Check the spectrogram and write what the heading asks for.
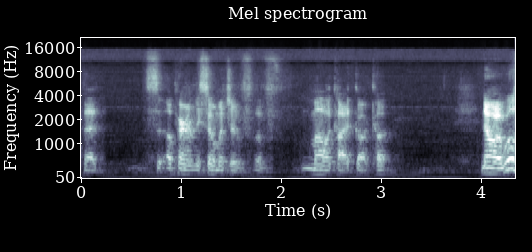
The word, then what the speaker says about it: Malekith: They call it Malekith. I've never heard it pronounced outside of this movie, so I'm going with Malekith.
